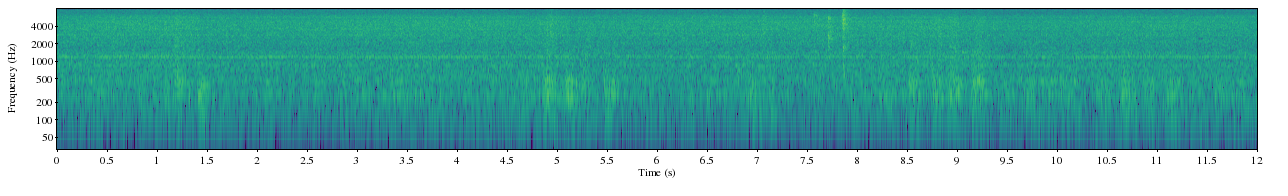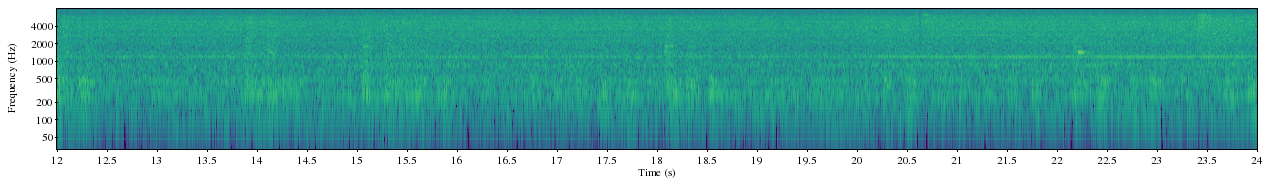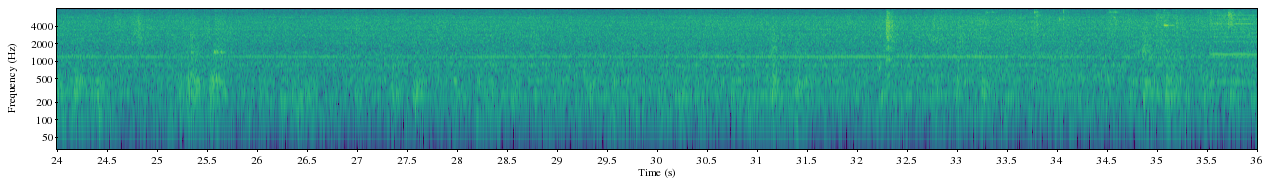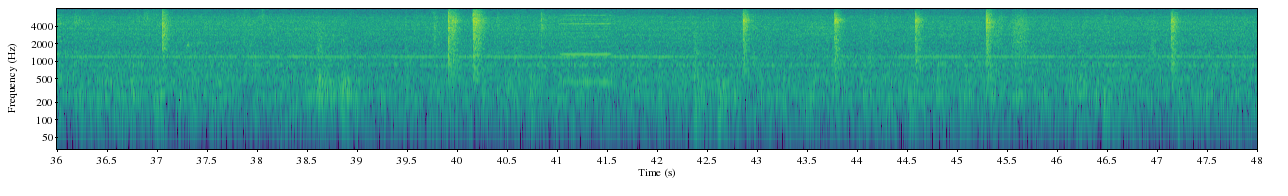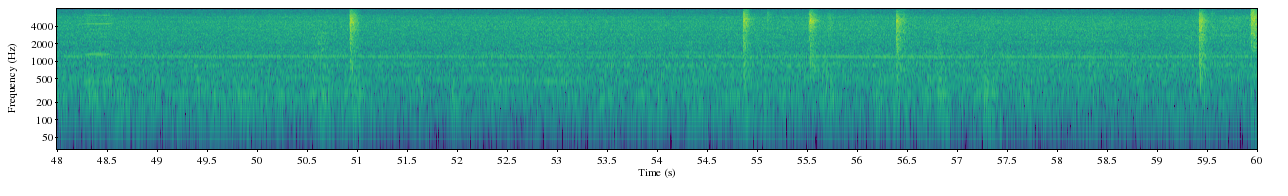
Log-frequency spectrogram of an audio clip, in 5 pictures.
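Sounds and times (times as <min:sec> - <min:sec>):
train engine and wheels rumbling: 0:00.0 - 1:00.0
short beeps: 0:35.5 - 0:36.2, 0:41.0 - 0:41.6, 0:48.3 - 0:48.7.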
